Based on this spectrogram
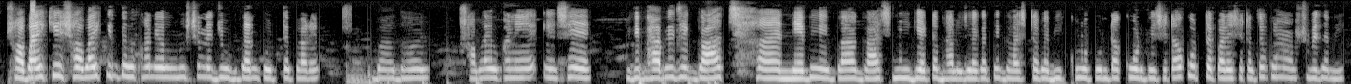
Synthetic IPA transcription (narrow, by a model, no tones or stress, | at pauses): ʃɔbajkiʃɔbajkint̪uokʰaneonuʃʈʰaned͡ʑoɡd̪ankoɾt̪epaɾe | bad̪ʱɔʃɔbajokʰaneeʃe | d͡ʑod̪ibʱabed͡ʑeɡat͡ɕʰnebebaɡat͡ɕʰnieɡieɛʈabʱalod͡ʑaeɡat̪eɡat͡ɕʈababikʰːoboponʈakoɾbeʃeʈaokoɾt̪epaɾeʃeʈat̪okonoɔʃubid̪ʱanej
